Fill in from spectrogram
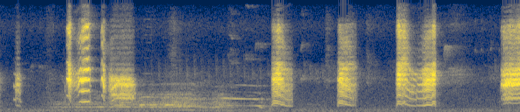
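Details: Long-tailed shrike lure song: a harsh squawking burst trailing into a drawn rasp, then loud grating calls repeated at intervals of roughly half a second to a second.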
